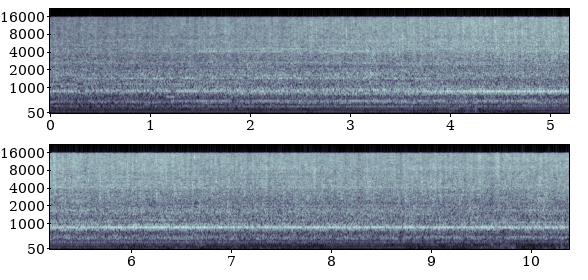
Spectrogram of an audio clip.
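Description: Electric water pump running with a steady hum and whine, while the water it drives pours from a pipe and splashes into a newly built concrete pond to fill it. The splashing gets a little louder a few seconds in.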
